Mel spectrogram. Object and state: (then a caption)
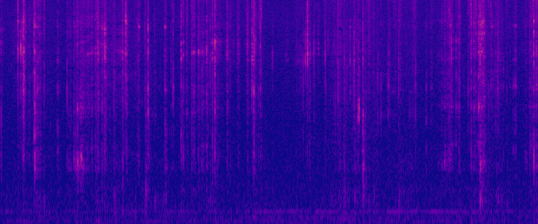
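Soap bar being shaved with a blade. A utility knife blade scrapes and shaves a solid, pale yellow, curved, hand-sized bar of soap. Quiet, dense, crisp scratching and crunching ticks come in rapid, irregular bursts, with bright highs over a faint steady low hum.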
